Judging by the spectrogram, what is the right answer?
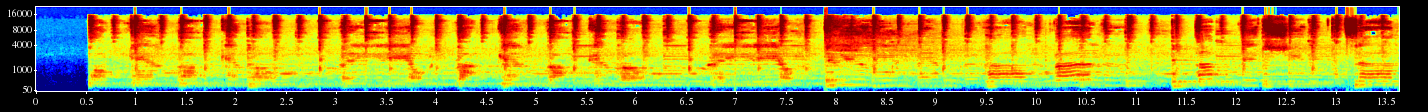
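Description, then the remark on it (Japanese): An upbeat pop song with singing plays from an album, clear and steady, driven by a crisp, regular beat with bright percussion. It starts after a brief silence, and no one talks over it. “なんだろう、このスタカンみたいなのは誰が歌ってんだろう、誰が歌ってんだろう”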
